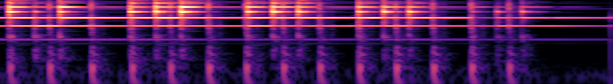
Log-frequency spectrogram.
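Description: A DIY AC oscillator doorbell driver rings a bell in quick, metallic dings grouped in short bursts. The strikes stay close and clear, then weaken and space out toward the end.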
